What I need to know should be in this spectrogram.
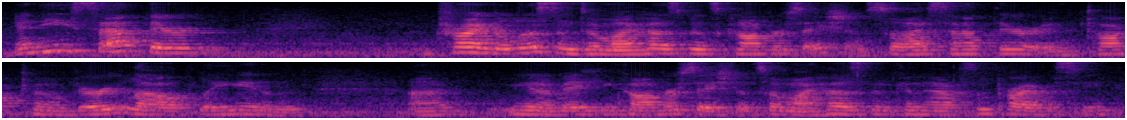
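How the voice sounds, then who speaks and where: A woman's voice: fairly low pitch, steady tone. Earnest middle-aged woman in a roomy room. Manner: earnest, halting, voice rising and breaking when distressed. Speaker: grieving mother. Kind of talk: emotional personal testimony. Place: living room at home. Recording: roomy, distant mic, faint background hiss.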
